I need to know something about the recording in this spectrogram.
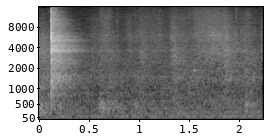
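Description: A brief sharp rustling swish about a tenth of a second in, fading within a moment, as a person shifts on a padded chiropractic treatment table. Then only quiet room sound.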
